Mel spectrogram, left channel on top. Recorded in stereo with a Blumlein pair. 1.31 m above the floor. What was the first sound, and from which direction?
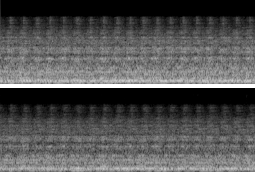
A machine running, 55° left.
